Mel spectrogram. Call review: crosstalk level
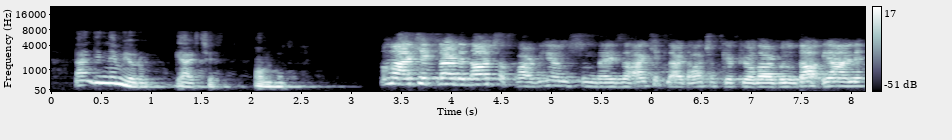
none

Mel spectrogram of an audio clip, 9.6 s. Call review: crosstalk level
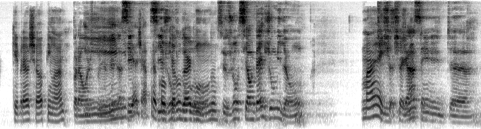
present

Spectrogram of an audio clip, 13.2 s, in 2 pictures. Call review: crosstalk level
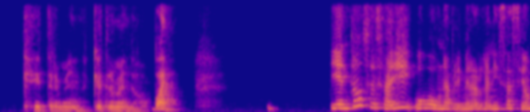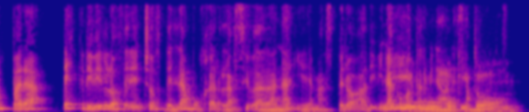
present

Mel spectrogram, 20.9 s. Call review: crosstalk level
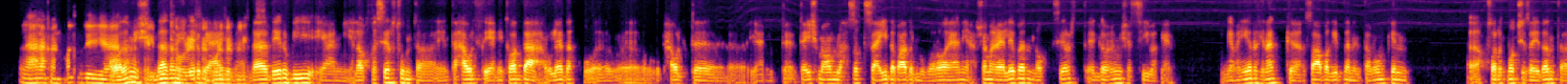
present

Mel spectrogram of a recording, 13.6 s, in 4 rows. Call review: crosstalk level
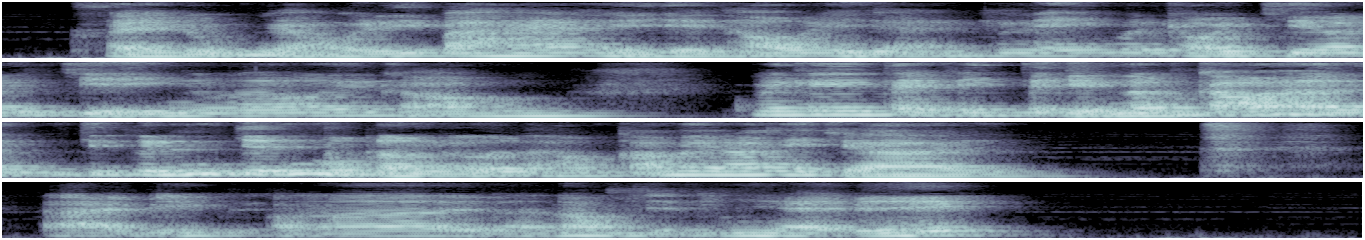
none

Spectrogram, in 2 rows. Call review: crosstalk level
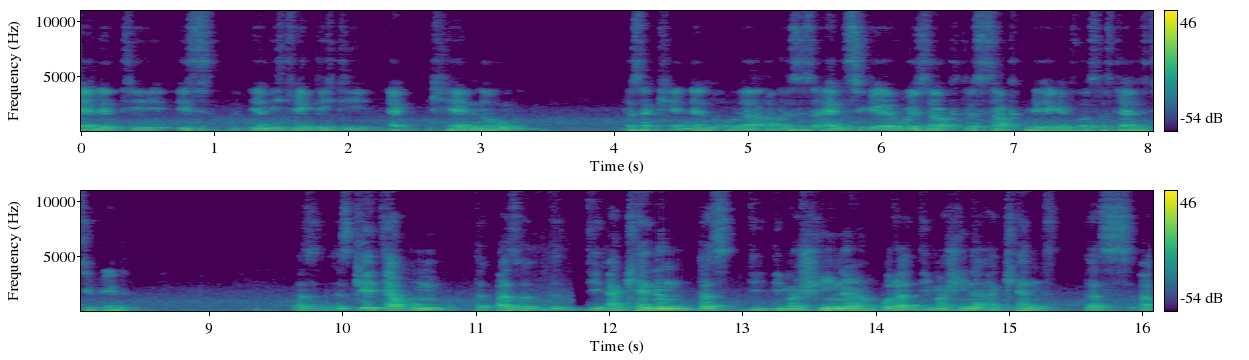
none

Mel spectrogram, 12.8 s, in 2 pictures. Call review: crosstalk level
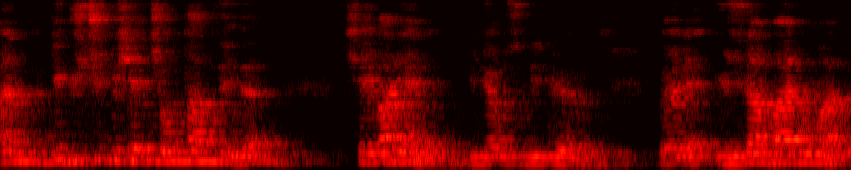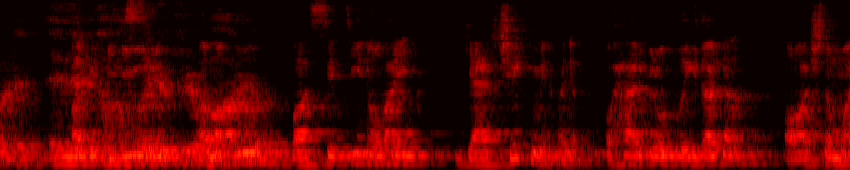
present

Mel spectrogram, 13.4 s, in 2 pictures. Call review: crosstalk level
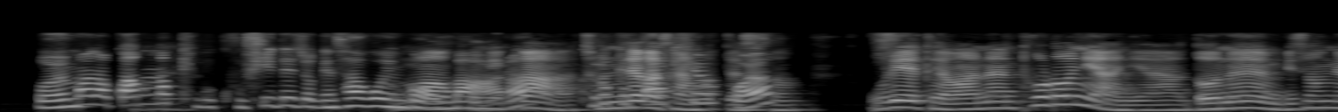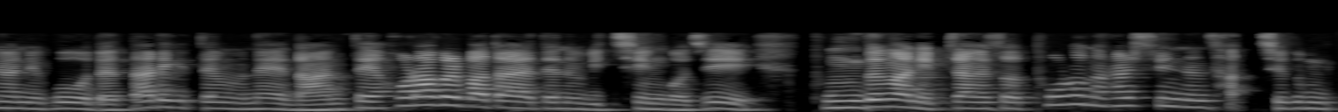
present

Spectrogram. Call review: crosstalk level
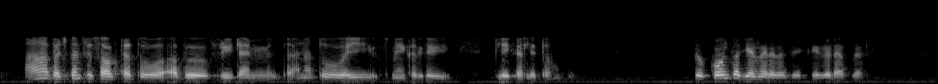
none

